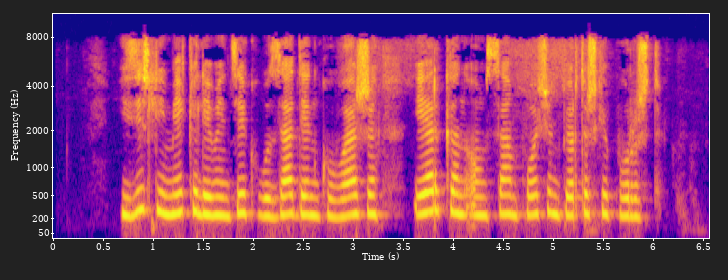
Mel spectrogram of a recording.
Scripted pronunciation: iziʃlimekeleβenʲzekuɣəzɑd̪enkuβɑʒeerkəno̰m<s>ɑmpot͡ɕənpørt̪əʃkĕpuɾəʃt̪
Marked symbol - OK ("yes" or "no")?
yes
